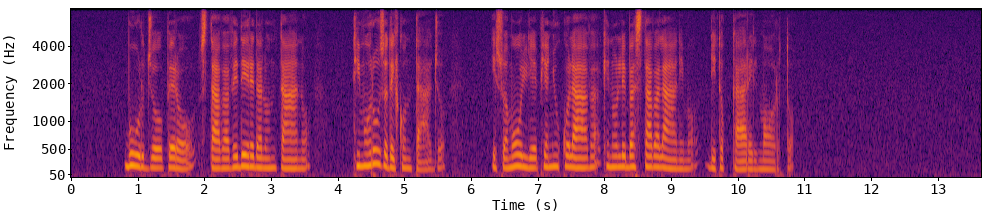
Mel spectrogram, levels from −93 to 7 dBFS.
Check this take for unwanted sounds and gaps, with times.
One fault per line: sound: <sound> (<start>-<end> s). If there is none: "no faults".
no faults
